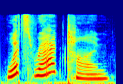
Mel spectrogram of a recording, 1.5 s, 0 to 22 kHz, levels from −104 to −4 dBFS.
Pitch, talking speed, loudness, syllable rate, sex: 240 Hz, 115 wpm, -17 LUFS, 2.9 syllables/s, female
